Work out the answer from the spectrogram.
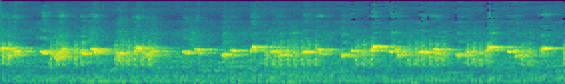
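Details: Trucukan, the yellow-vented bulbul, in lively lure calls for trapping: a dense run of bubbly chattering phrases with clear whistled accents, steady and overlapping throughout, with a soft background murmur.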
